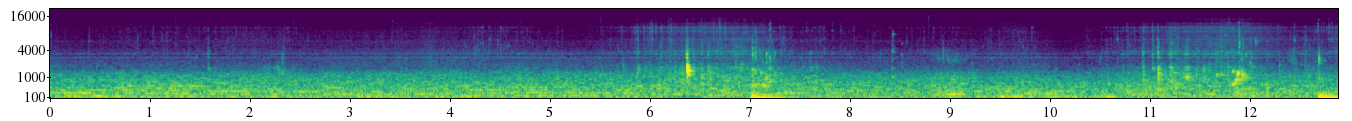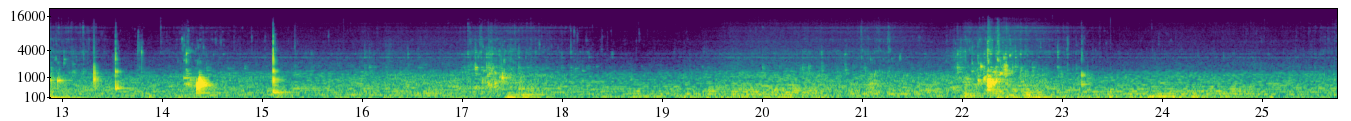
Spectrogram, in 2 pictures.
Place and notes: metal pipes in the sea, Istanbul
recording of two metal pipes stuck in the sea on Bugazada.
22 February 2010, ~15:00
